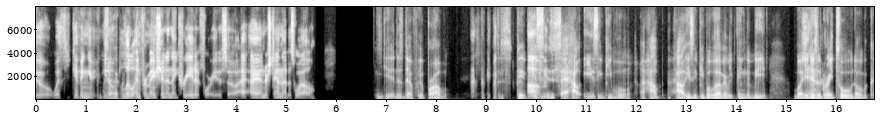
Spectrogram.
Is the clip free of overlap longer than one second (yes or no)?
yes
